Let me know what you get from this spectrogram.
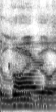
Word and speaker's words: Louisville: However, if you say Louisville, everybody knows you're a faker. You got to say Louisville. – Make sure you don't really enunciate anything. – Just Louisville.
